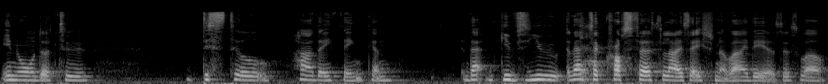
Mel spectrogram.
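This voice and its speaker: A woman speaks at medium pitch with a dark, mellow tone and vocal fry. Her pace is fairly slow and her intonation is flat and monotone. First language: not English. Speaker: human geneticist. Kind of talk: panel discussion. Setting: live event with audience.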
